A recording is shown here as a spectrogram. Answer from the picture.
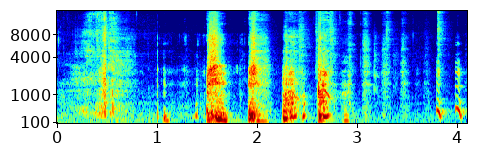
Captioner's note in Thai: สำลักแล้ววว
